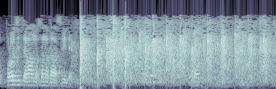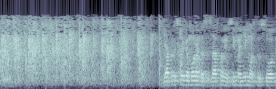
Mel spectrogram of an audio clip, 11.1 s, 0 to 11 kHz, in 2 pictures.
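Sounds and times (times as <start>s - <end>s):
speech: 0.1s - 1.9s, 3.8s - 4.2s, 8.8s - 11.0s
audience applauding award-winning high school students: 1.5s - 9.7s.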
